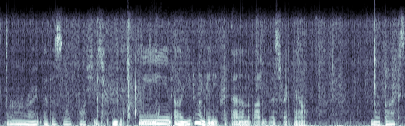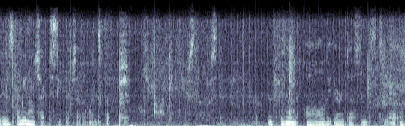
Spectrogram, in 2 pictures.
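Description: At a fairly quick pace, a woman speaks in a whisper. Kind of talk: casual crafting tutorial chat. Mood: cheerful, relaxed.

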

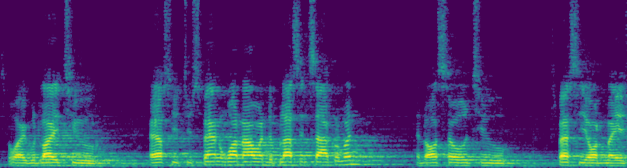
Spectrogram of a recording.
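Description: A man at a moderate pace with fairly even intonation, amid audible room echo. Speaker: priest. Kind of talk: prayer and address to the congregation. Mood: solemn, calm. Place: church.

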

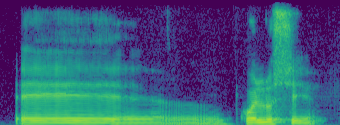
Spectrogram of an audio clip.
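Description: A man with a medium-pitched voice speaks against a quiet background. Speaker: professional tennis player. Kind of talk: interview.

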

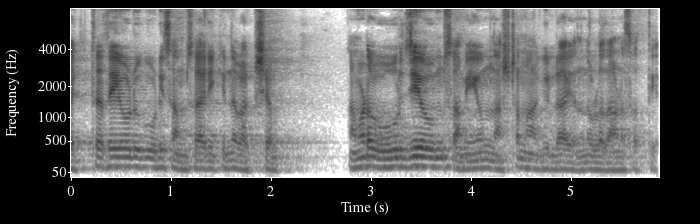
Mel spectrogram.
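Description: A somewhat breathy man speaks at a fairly low pitch with ordinary pitch variation amid audible room echo. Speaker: YouTuber. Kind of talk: monologue. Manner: halting.

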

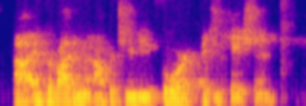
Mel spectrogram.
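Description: A man talks at a very fast pace. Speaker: transportation planner presenting to town board. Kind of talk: presentation at public meeting. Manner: filler-heavy, um and uh.

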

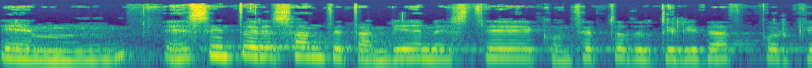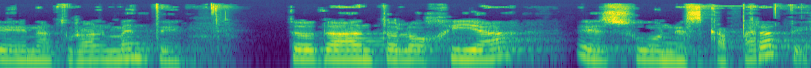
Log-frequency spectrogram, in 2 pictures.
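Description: This woman has a high pitch and a dark, mellow tone. Her loudness stays very even at a fairly slow pace. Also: fairly even intonation. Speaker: literature professor and poet; literature professor, poet. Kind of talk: academic commentary; panel talk on a book. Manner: formal, articulate. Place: hall. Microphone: headset.

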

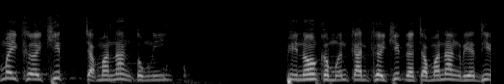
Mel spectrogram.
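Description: The setting is quiet. A man talks, his pitch moving in an ordinary way. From Thailand. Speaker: Islamic teacher. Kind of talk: sermon. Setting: mosque. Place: hall. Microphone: podium.

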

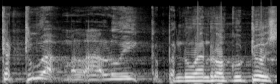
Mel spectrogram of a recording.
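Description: A man speaks at a very slow pace. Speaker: preacher. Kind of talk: sermon. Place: church. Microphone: handheld.

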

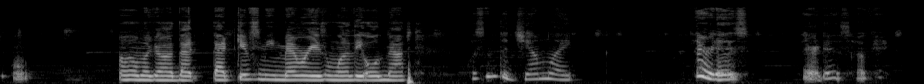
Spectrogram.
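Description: Over music in the background, a woman talks at a moderate pace and medium pitch, with ordinary pitch variation and long, frequent pauses. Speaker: gaming youtuber. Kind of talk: gameplay commentary. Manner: hesitant, many fillers.

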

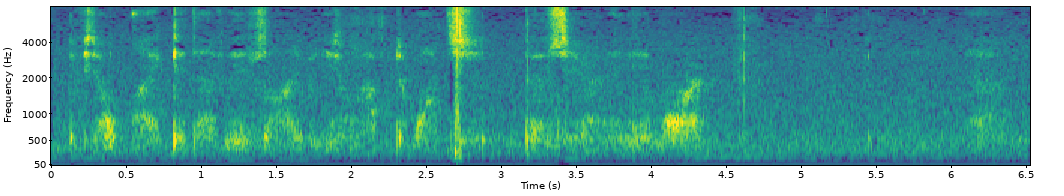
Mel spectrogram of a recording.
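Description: A woman whispers, with long, frequent pauses and big swings in loudness. Noticeable background noise runs underneath. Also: moderate pace. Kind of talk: ASMR whisper talk to camera. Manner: whispered.

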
